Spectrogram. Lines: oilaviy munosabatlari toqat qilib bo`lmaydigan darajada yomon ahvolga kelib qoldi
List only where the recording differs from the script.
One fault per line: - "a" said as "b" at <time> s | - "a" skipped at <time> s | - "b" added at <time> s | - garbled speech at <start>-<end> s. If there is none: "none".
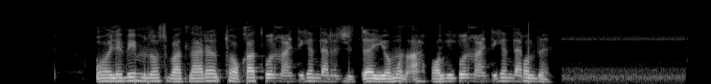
- "qilib" skipped at 2.6 s
- "kelib" said as "bo`lmaydigan" at 4.6 s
